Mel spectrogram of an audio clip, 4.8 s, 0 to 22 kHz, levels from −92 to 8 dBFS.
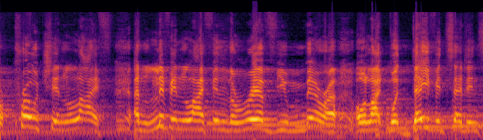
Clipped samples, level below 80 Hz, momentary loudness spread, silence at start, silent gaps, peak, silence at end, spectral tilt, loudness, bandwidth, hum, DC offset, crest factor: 0.2%; -46 dBFS; 8 LU; 0 s; none; 0 dBFS; 0 s; -3.5 dB/octave; -14 LUFS; 16.5 kHz; none; under 0.1%; 14 dB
